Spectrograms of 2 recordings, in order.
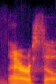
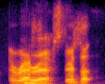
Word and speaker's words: Erastil: That's not how that Aristil. That's not how that's pronounced at all. Anyway, Erastil? Erastil.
